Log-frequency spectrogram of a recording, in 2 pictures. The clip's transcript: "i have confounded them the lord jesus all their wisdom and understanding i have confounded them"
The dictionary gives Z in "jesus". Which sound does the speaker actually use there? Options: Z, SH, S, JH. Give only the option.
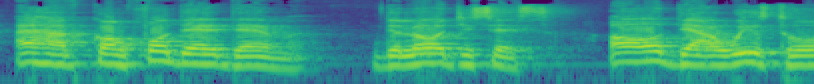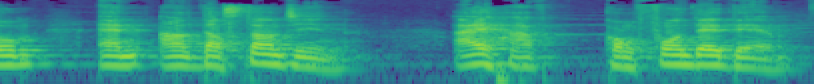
S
